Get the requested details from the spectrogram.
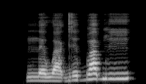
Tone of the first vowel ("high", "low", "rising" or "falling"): low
